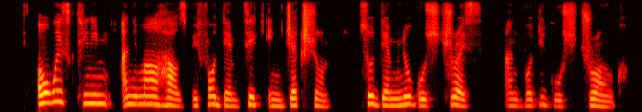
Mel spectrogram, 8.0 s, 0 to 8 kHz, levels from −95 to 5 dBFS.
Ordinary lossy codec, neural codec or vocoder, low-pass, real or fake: none; codec, 16 kHz, 2 kbps, FunCodec, trained on Chinese and English, 25 frames a second; none; fake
